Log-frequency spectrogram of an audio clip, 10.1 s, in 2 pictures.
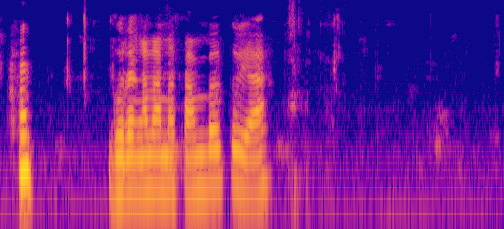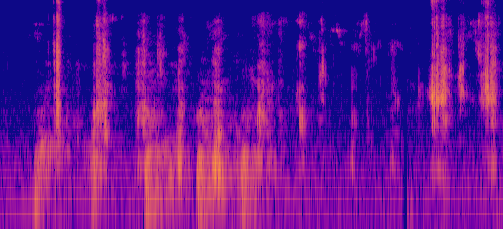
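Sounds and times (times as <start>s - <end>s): chewing crisp fried snacks: 4.9s - 10.0s.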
